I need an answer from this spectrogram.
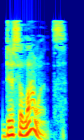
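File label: "disallowance", British English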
